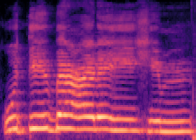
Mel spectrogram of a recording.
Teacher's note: അനിൻ്റെ സൗണ്ടിന് തൊണ്ടയുടെ മധ്യഭാഗത്തുനിന്ന് കൊണ്ടുവരിക, ഹംസയുടെ സൗണ്ടായി പോവാതെ നോക്കുക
